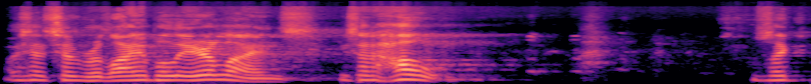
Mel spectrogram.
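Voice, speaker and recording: A man whose first language is Urdu, teaching an Arabic class in a relaxed, joking manner and quizzing his students. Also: sits high, measured pace, in a large hall. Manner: playful, joking, quizzes students in call-and-response. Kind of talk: live classroom lecture with storytelling.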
